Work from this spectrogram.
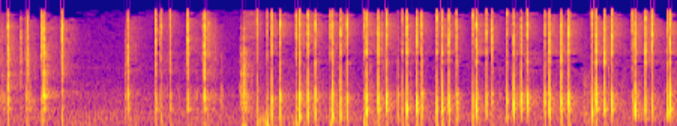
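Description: A small round alarm clock with a grey metal-looking case and a glass or plastic face, held in one hand, is tapped and scratched around its rim and face with long painted nails. Rapid, sharp clicking taps come in quick bursts with a brief pause near the start, bright and dry with almost no ring and little low end.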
